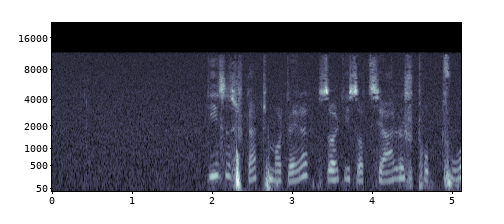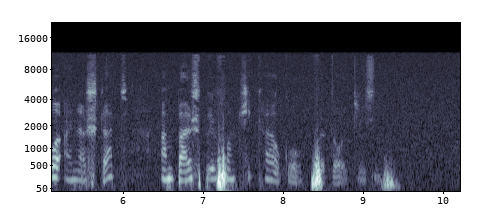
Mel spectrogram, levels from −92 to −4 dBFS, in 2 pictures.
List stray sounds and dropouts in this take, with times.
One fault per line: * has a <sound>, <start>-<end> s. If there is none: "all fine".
all fine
